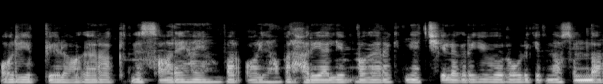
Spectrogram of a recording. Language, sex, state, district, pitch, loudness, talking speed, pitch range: Hindi, male, Uttar Pradesh, Jyotiba Phule Nagar, 105 Hz, -18 LUFS, 240 wpm, 105-110 Hz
